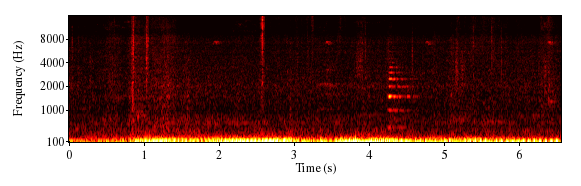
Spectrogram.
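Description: A motor vehicle's engine running with a low, pulsing rumble that grows louder about a second in. A short horn toot sounds about four seconds in.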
